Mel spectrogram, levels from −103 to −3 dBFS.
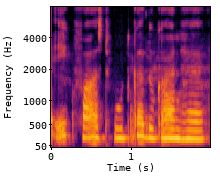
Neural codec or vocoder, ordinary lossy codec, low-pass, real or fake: codec, 16 kHz, 16 kbps, FreqCodec, smaller model; none; none; fake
